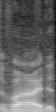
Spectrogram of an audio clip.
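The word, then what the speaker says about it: ÷: Okay, this is Megan Borowski's final song today, Castle on the Hill by Ed Sheeran from his 2017 album, Pronounced Divide.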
